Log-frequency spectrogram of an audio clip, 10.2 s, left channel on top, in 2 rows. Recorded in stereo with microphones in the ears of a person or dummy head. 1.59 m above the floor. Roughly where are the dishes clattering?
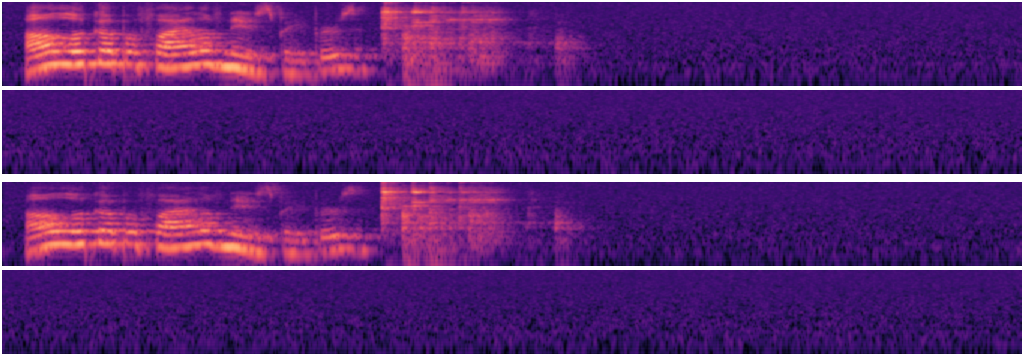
Right.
